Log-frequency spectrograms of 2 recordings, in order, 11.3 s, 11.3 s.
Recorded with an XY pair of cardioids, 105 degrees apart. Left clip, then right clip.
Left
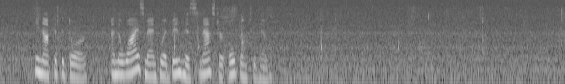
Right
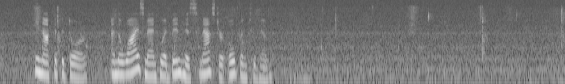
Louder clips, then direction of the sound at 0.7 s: Right 3 dB; 20° right.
